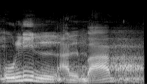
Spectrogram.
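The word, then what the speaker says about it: أولي الألباب: rasa most money I Wow pulih tapi Wow itu tidak berfungsi secara bacaan hanya secara kita bahas secara tulisan saja Ulil Albab jadi tidak dibaca panjang = Ula ikhlas uh itu ada Wow di depan itu tidak dibaca wownya tidak dipanjangkan karena ini rasamu Usmani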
